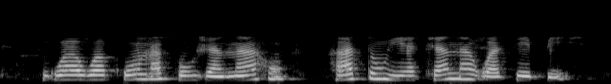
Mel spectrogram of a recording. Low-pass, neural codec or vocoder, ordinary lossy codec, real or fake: 3.6 kHz; vocoder, 22.05 kHz, 80 mel bands, Vocos; Opus, 64 kbps; fake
